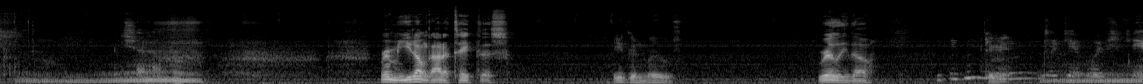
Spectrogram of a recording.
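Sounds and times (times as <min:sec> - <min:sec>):
dog growling while guarding a bone: 0:00.0 - 0:02.1, 0:09.8 - 0:11.4
speech: 0:03.8 - 0:05.2, 0:06.1 - 0:06.9, 0:08.2 - 0:08.8, 0:09.4 - 0:11.4.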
